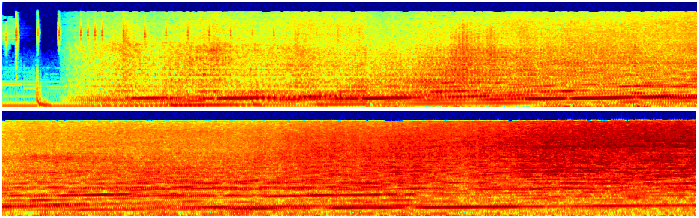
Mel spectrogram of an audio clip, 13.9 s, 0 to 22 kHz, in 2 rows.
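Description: Toyota 4A-GE four-cylinder on individual throttle bodies, making a wide-open-throttle chassis dyno pull with its intake cam retarded 10 degrees. The engine note climbs steadily in pitch from about half a second in.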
